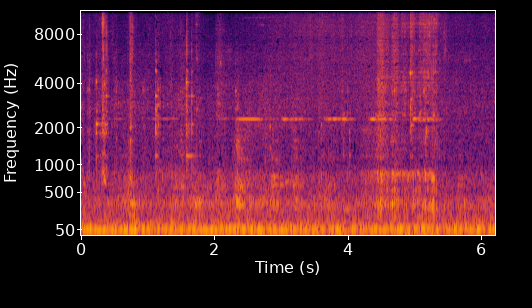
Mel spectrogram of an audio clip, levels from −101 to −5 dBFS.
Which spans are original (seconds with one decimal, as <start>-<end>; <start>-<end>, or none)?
0.0-4.8; 5.4-6.2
